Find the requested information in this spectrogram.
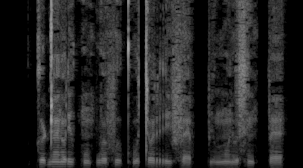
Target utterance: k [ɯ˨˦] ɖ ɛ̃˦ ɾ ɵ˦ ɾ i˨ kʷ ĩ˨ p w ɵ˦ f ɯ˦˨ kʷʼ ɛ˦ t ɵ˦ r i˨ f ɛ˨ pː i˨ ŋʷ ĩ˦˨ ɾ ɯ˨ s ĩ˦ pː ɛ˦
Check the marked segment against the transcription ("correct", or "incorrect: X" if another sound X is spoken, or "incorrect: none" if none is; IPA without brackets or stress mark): correct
